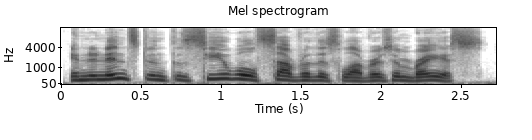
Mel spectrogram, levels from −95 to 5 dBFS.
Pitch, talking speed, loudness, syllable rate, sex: 180 Hz, 220 wpm, -18 LUFS, 5.9 syllables/s, male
